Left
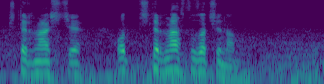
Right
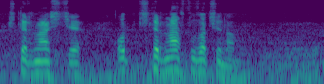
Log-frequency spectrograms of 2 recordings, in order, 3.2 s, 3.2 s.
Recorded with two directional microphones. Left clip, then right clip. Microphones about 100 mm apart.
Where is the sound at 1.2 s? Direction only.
30° left (ahead or behind).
